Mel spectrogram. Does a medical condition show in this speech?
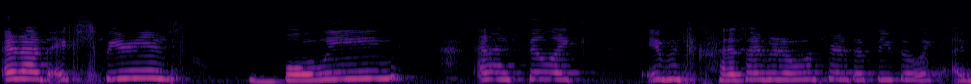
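Yes: cerebral palsy.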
